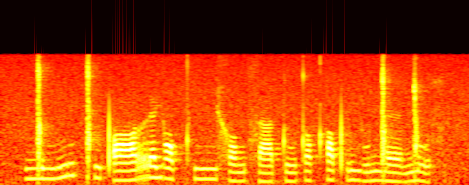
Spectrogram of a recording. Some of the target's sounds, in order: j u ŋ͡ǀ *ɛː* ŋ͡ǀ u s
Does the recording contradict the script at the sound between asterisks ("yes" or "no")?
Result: no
